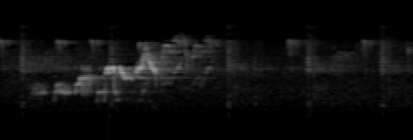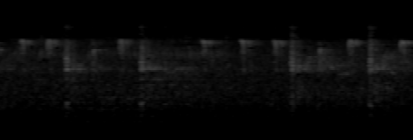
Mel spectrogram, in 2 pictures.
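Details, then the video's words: Swainson's thrush from eastern North America: a fluted phrase of notes spiralling upward for about a second, then a steady run of faint, high ticking notes repeated several times a second to the end. "Swainson's Thrush Bird Sound"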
